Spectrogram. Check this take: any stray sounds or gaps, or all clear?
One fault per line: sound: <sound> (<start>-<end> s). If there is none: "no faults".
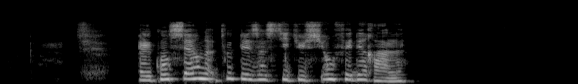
sound: sneeze (0.8-1.1 s)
